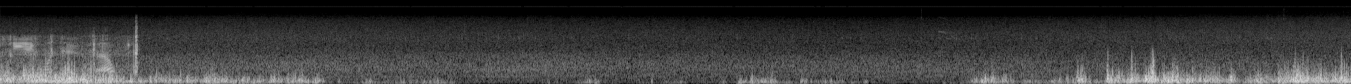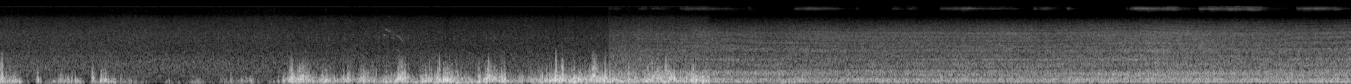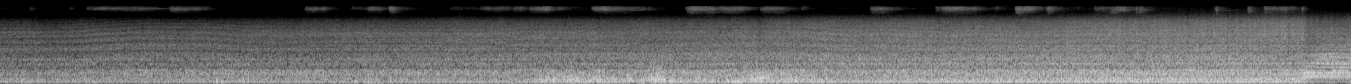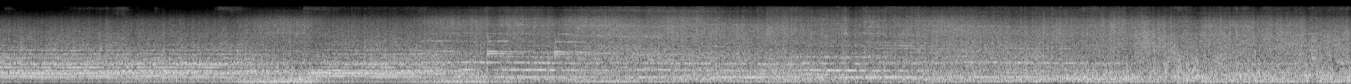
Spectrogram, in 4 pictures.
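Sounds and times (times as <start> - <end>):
diesel locomotive engine drone: 0.0 - 3.2, 16.8 - 54.0
locomotive horn: 39.8 - 51.8.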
